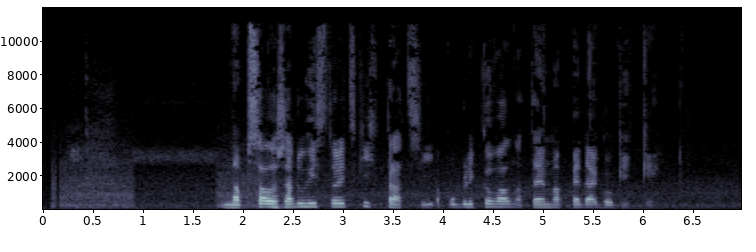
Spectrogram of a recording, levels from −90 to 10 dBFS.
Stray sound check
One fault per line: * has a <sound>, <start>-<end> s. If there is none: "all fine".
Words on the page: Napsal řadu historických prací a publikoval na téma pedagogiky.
all fine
